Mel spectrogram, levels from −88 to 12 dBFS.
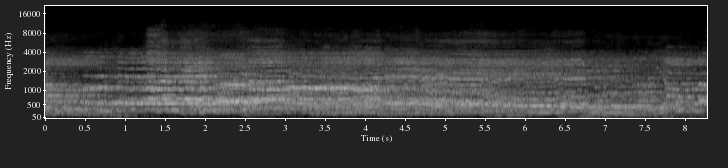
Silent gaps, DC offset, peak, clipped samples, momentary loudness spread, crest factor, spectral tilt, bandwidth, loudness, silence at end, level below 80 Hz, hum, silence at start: none; under 0.1%; -14 dBFS; under 0.1%; 9 LU; 16 dB; -4 dB/octave; 11.5 kHz; -30 LUFS; 0 s; -80 dBFS; none; 0 s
